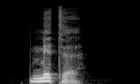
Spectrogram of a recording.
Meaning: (noun) 1. middle 2. center; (proper noun) The most central borough of Berlin
- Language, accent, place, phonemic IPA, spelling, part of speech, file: German, Germany, Berlin, /ˈmɪ.tə/, Mitte, noun / proper noun, De-Mitte.ogg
